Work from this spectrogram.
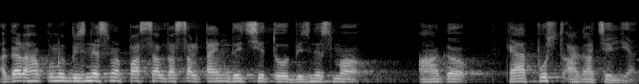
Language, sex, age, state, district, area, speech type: Maithili, male, 30-45, Bihar, Darbhanga, rural, spontaneous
